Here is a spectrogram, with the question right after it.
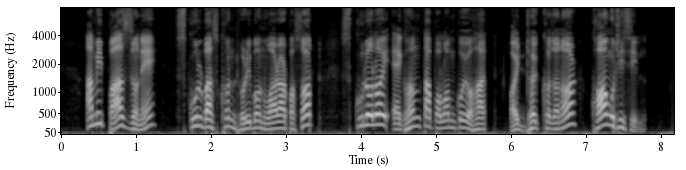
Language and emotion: Assamese, angry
